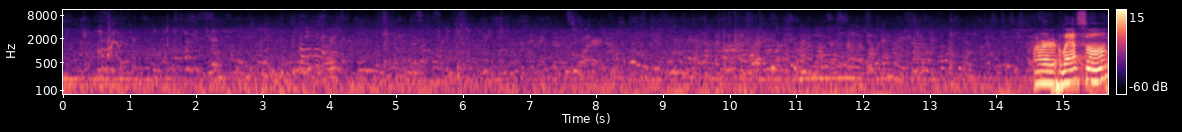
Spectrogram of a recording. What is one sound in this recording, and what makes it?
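A crowd of young people chatters quietly outdoors.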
